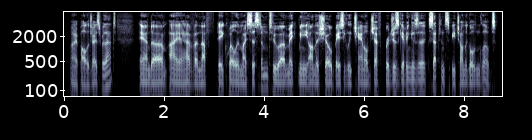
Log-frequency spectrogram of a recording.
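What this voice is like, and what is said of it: Low, congested voice from cold. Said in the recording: “I have a cold. Again. ... my voice is probably an octave or two lower than normal”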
